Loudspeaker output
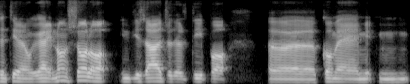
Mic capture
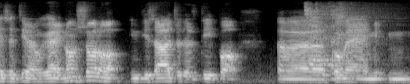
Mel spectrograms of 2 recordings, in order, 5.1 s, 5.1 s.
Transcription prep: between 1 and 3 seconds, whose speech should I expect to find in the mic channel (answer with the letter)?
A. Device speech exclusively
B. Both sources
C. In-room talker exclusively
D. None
A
